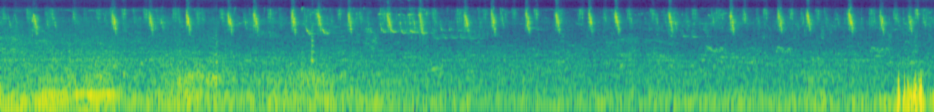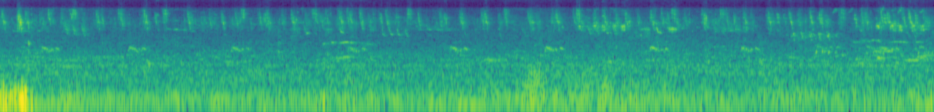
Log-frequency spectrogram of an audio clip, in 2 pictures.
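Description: Birds calling: a rapid series of sharp, high chirps, about two or three a second, for the first half, then short lower calls about once a second. A low thump comes about halfway through.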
